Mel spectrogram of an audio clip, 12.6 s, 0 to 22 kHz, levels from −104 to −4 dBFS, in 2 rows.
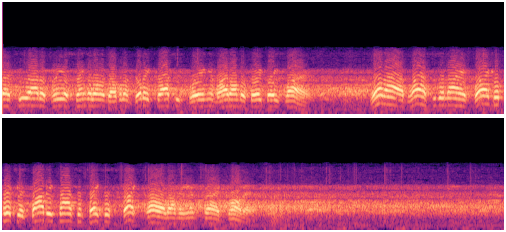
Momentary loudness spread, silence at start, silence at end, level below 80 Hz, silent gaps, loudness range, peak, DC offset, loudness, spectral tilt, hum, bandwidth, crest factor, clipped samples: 14 LU; 0 s; 0 s; -58 dBFS; none; 6 LU; -2 dBFS; under 0.1%; -15 LUFS; -8 dB/octave; none; 4.6 kHz; 12 dB; under 0.1%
